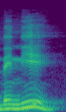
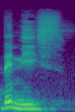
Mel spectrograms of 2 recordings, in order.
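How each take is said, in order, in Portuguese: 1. O S final é silencioso. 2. O S final é pronunciado. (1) "que eu estou pronunciando Denis, é porque a pronúncia francesa tira o S" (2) "Mas em português seria Léon Denis"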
